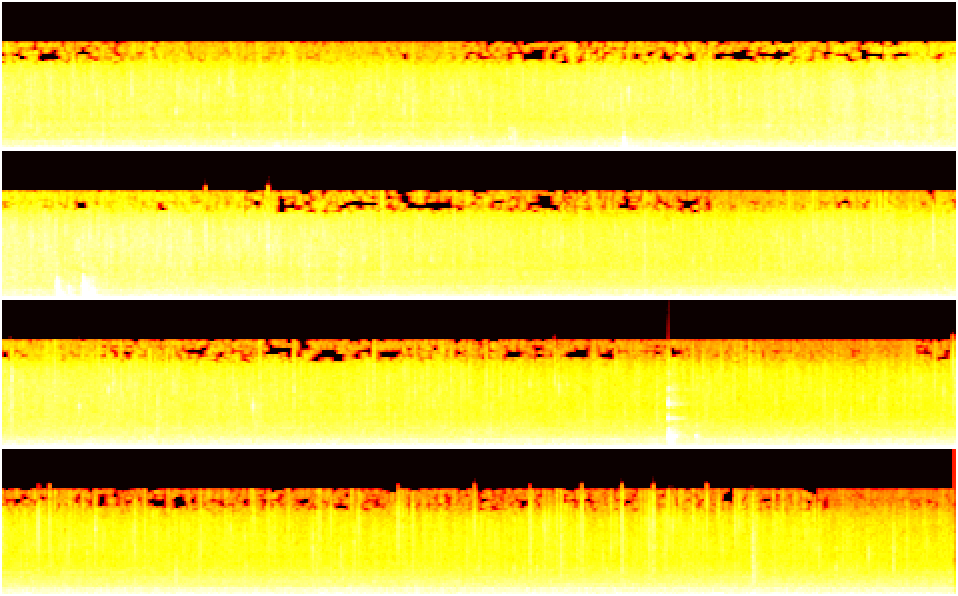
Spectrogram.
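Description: Steady sizzle of sliced bitter melon and beaten egg frying in oil in a pan, with a few short, sharp knocks.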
